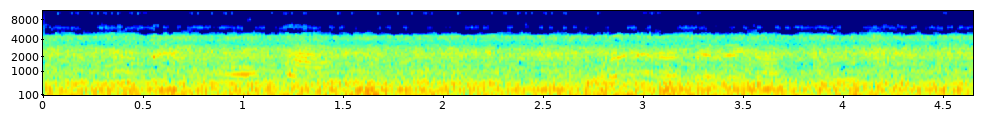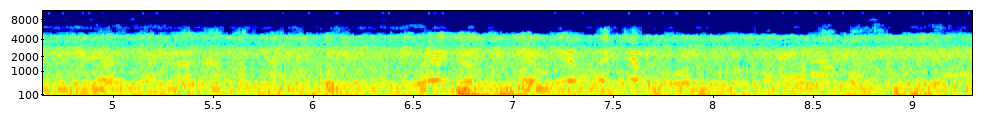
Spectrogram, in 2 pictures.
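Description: A boy talks and laughs close by.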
